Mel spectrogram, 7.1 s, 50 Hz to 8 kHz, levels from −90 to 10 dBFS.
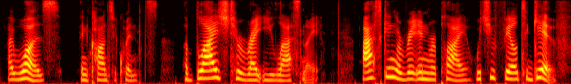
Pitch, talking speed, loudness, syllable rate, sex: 220 Hz, 160 wpm, -22 LUFS, 4.9 syllables/s, female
